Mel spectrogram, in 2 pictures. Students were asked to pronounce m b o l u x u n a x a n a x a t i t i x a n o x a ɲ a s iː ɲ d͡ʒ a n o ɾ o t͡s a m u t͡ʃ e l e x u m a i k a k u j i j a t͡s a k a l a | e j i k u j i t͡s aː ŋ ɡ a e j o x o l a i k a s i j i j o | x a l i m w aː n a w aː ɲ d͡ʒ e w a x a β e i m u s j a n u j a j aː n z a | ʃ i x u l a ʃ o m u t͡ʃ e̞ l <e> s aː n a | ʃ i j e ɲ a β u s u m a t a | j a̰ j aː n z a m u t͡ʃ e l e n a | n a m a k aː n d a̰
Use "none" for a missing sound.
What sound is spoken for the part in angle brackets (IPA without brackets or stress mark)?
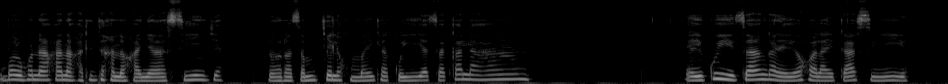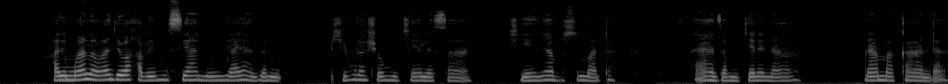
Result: e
